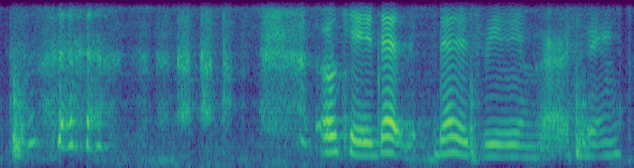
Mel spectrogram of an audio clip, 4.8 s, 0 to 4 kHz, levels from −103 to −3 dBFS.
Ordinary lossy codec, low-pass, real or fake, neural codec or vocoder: Opus, 24 kbps; 3.6 kHz; fake; autoencoder, 48 kHz, 32 numbers a frame, DAC-VAE, trained on Japanese speech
